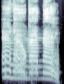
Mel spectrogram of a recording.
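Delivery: high, held-out mock greeting; mimicked catchphrase. Shown as a demonstration. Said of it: "You mean like".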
